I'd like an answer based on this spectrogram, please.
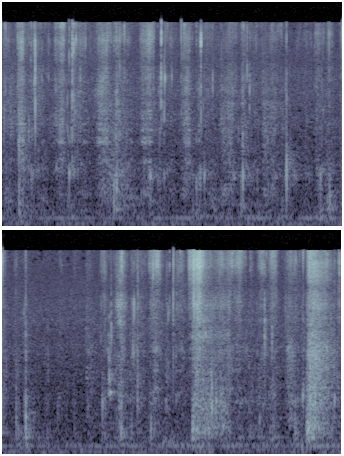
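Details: A dog eats roast beef indoors, producing rhythmic crisp chomps about once per second, brief pauses between bites and two louder crackling bursts toward the close.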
